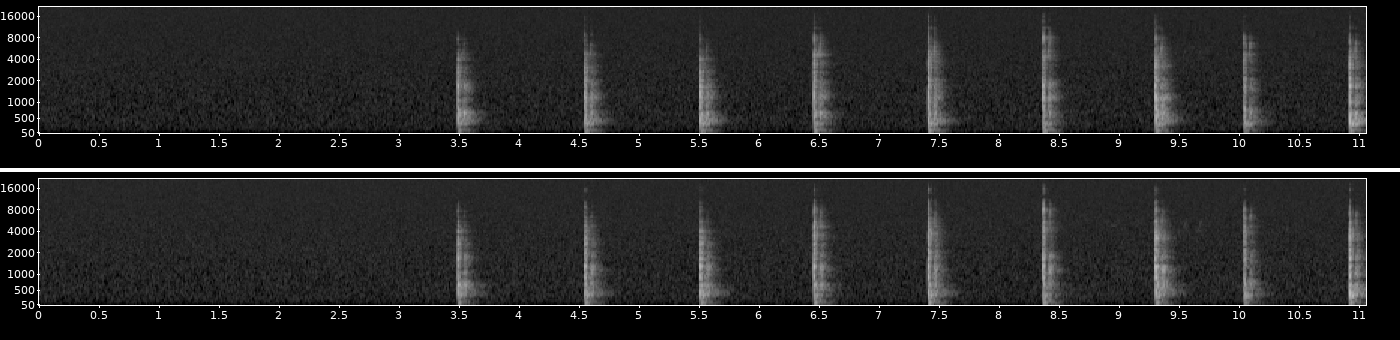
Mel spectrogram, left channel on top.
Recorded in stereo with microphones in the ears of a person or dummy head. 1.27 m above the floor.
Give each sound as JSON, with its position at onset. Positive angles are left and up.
{"t": 3.5, "sound": "chopping", "side_deg": 0, "distance_m": 1.1}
